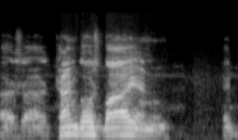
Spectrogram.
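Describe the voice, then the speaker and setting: Speaking at a very slow pace, the man uses lively intonation at a medium pitch. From northern Saskatchewan, Canada (First Nation). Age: 70s. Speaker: retired uranium mine worker. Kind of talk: panel introduction. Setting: video call webinar. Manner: halting, repetitive.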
